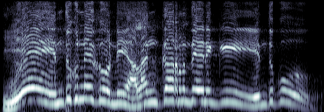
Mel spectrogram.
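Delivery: taunting jab. Retold or imitated. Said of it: "ఈ డైలాగులు ఉండవు స్త్రీల మధ్య".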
